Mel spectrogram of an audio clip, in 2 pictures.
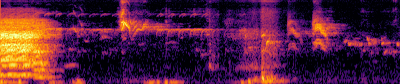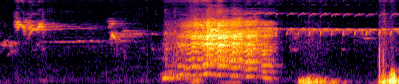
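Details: Fighting peacocks: a loud nasal peafowl call opens and another follows near the end, with thin high whistles and chirps and dull thuds of scuffling in between.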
